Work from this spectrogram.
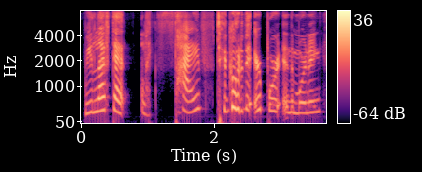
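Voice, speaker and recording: Higher-voiced woman in casual, chatty talk. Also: normal speed, darkish tone, no echo, studio quality. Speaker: podcast co-host.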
